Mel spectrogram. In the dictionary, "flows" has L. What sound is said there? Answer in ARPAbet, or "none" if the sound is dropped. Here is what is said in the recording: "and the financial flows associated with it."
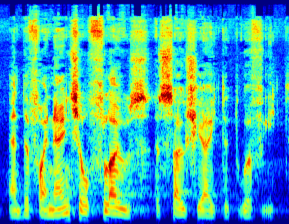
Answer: L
